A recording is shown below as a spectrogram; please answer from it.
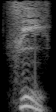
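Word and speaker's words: fille: এরকম থাকলে তখন এল এর উচ্চার হয় না ফি ফি এটার উচ্চারণ কি ফি হ্যাঁ এই যে ফি মানে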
